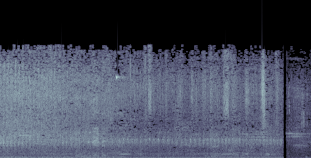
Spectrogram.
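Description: Outdoor ambient noise, a steady low rumble with faint voices talking in the background, which cuts off abruptly near the end.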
